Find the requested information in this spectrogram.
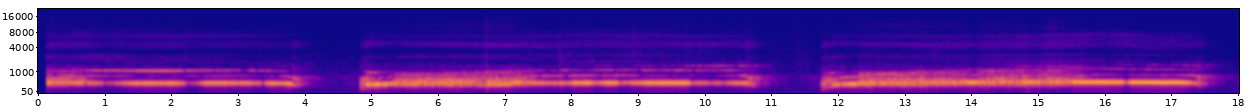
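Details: Rottweiler waking up after castration, howling in three long sustained notes of about four to six seconds each, steady mid pitch with rich harmonics, rougher and louder at the start of the later howls, short silences between.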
